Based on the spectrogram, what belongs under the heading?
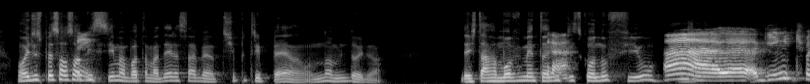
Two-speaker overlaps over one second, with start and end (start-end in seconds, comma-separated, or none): none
